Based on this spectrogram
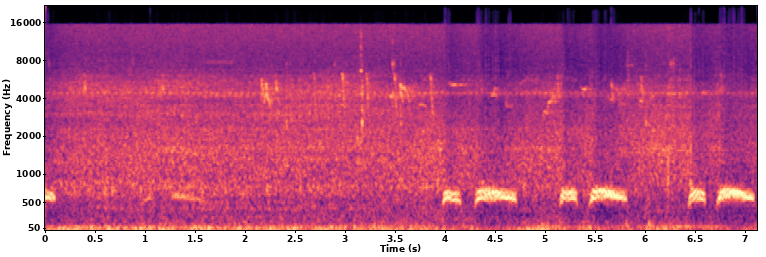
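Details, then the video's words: Spotted dove cooing, used to lure wild doves: faint coos at first, then three clear phrases of a short coo and a longer coo in the last three seconds, over a steady low engine-like rumble. "ต่อนกเขาใหญ่ เสียงนกเขาใหญ่"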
